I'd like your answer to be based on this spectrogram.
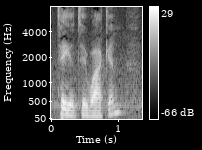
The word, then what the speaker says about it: Teotihuacan: If you saw the way this word is spelled, you would never come up with Teotihuacan,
